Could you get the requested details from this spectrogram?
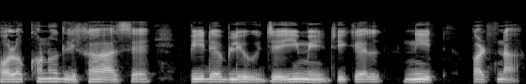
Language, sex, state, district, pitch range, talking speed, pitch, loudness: Assamese, male, Assam, Kamrup Metropolitan, 115-125 Hz, 90 wpm, 120 Hz, -17 LUFS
